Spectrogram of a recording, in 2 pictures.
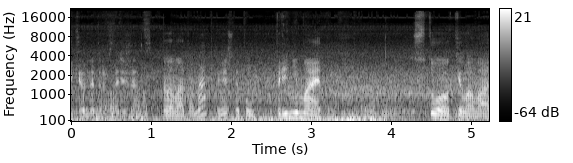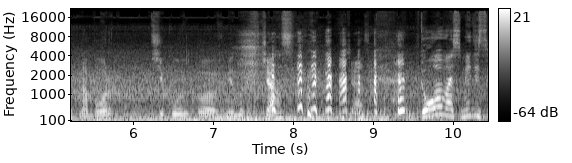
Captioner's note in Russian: смех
